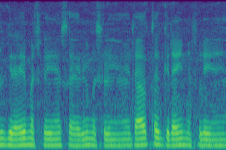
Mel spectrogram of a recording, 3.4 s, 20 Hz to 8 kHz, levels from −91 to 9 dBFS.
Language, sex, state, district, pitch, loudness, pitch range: Hindi, male, Maharashtra, Washim, 120 Hz, -16 LUFS, 115-125 Hz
